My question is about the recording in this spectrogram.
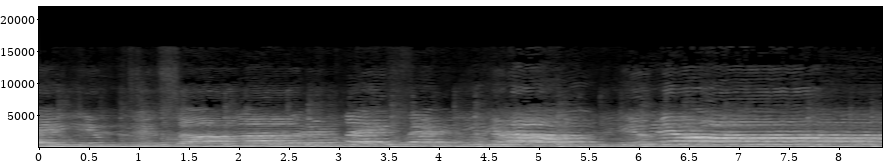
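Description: A choir of young children singing together over backing music with a steady low bass line.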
